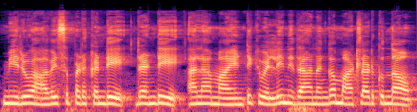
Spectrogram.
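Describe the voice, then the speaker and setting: A woman voicing a young man who reasons calmly and soothingly. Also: medium pitch, moderate pace, natural voice.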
